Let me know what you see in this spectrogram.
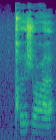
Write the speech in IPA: ǃʰ ə ʃ ɔ ʕ a

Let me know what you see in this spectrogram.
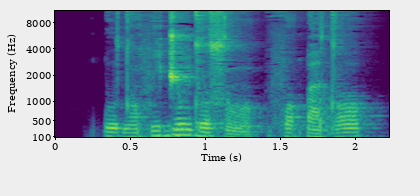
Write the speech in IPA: k͡p u˨ d ɔ̃˨ f i˧ d͡ʒ ũ˦ d o˧ s ɔ̃˨ | f ɔ˨ k͡p a˨ d ɔ˧

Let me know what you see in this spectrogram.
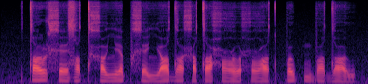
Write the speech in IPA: tˤ ɛ ɭ x ɛ z ɛ tˤ x o lʲ a p x ɛ lʲ o dˤ ɤ x ɛ tˤ ɤ ħ ʕ o ħ ʕ u tˤ p u p m b u dˤ u

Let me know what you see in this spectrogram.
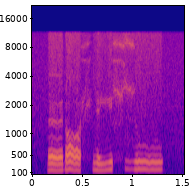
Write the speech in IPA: ə ɾ ɔ ɬ ɳ i ɬ z u

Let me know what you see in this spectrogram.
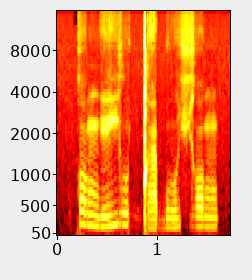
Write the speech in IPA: k ɔ˥ ŋ e˧˥ j o˥ ɡ͡ǃ a˧ ɓ o˧˥ ç ɔ˥ ŋ

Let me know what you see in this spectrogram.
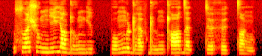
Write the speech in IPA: sʷ ɑ ʃ u ŋ i j ɑ ɖʱ o ŋ j i pː o ŋ o ɖʱ æ f ɖʱ ɯ ŋ ʈʰ ɑ d æ tː ø h ø tː ɑ ŋ

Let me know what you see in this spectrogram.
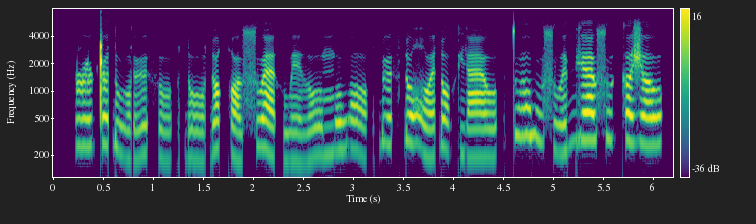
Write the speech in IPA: ɭ ʏː˦ ʈ ə˦ ɗ u˨ o̯ ɾ ʏː˦ θ ʊ˧ | ɗ oː˨ ɗ ʊ˦ qʷ ɐ˨ e̯ sʷ æː˦˨ θ w e˨ ð oː˧ m o˦ w ɔ˦˨ | ɓ ʏː˦ θ ɗ ʊ˦ ʁʷ ɛ˨˦ ɗ ɔ˧ k j æː˧ o̯ | tʷ əː˦ o̯ w u˧ sʷ əː˨˦ e̯ bʲ æː˦ sʷ e˦ k ɐ˦ ʒ ɐ˦ o̯

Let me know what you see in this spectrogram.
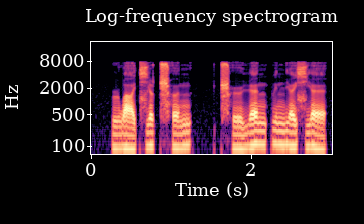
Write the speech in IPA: ɻ w ä˨˩ t͡ɕ j ɛ˦ ʈ͡ʂʰ ə˧˥ n | ʈ͡ʂʰ ɻ̩˨˩ ɥ ɛ˥ n p i˥ n j ɛ˥˧ ɕ j ɛ˥˩

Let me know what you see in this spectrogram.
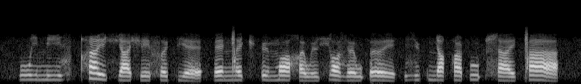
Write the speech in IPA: w i n i z qʰ i e̯ ç a ʃ e f ə pʲ ɛ | ɛ ŋ͡ǀ ɛ t͡ʃʼ ø m ɔ χ ə w ø ç ɔ z œ w ʔ ə e̯ | z y p ɲ a q ø p u ʔ ɬ a e̯ ǀ a

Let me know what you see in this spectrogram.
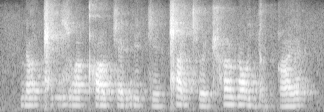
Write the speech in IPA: ɳ ɐ ɡ͡ǁ ɨ ɪ̯ z o ɪ̯ qʰ o c ɛ r e c e ǁ a cʰ ɘ ʈ͡ʂʰ ɐ ʊ̯ ɳ ɔ ɪ̯ ɟ o n q ɛ

